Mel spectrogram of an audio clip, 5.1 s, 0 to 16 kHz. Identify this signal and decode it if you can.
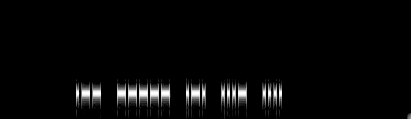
Morse code, heard as a keyed tone, about 36 wpm, spaced as for 25 wpm, 700 Hz. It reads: W0RVH
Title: USA Call Signs - 5 Characters - 2x Character Spacing - 35wpm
